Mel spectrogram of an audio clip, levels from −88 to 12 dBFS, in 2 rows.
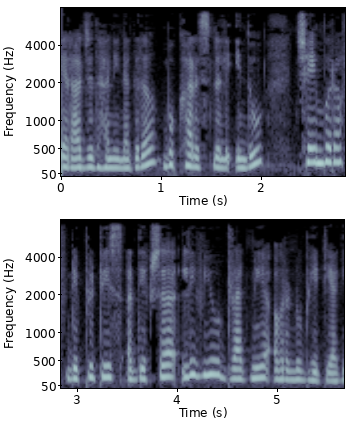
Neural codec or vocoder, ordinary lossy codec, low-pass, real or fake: none; none; 7.2 kHz; real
